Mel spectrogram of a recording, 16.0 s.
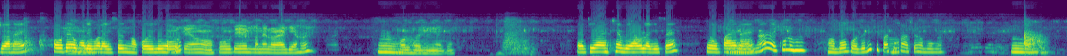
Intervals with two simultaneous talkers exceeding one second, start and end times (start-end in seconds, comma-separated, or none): none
